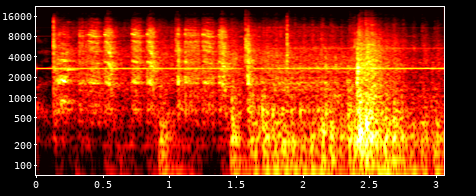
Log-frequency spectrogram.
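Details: Mustang with a dead battery after sitting over 10 years, jump-started with an Autowit Supercap 2 batteryless jump pack: the starter chugs quickly for about 1.5 seconds, then the engine fires and settles to a steady idle. Normal cranking and start.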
